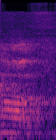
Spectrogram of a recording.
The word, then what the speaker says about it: walk: लेते हो WALK होता है, एन साइलेंट होता है वॉक, ठीक।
